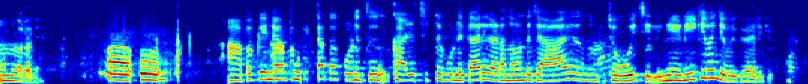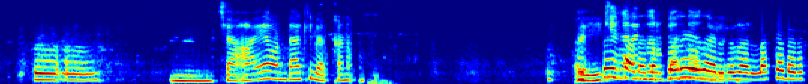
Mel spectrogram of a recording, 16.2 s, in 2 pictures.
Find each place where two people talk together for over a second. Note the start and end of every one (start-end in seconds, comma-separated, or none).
13.9-15.3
